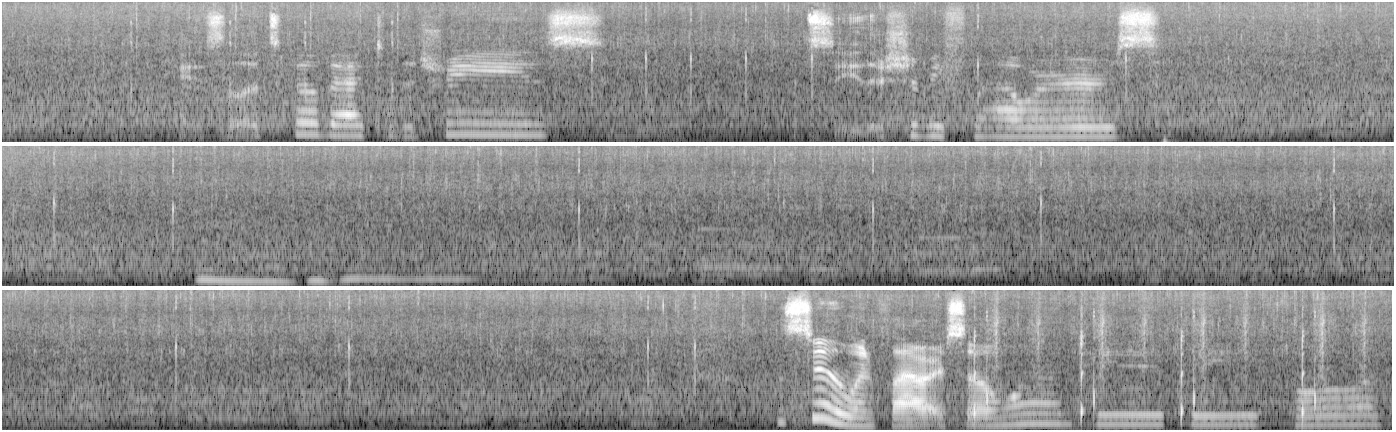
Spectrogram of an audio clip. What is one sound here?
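A woman talks casually into a close microphone.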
